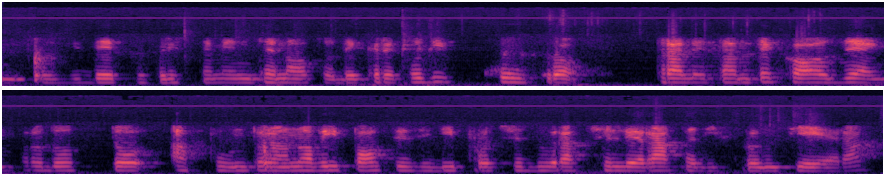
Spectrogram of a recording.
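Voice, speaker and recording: A woman lawyer, a guest on a radio interview, talking over a tinny phone line in measured, precise legal phrasing. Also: on the low side. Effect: speaking over a phone line.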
